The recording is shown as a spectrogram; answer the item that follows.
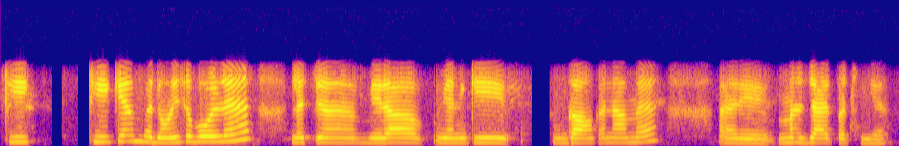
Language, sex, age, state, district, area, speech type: Hindi, female, 18-30, Uttar Pradesh, Bhadohi, urban, conversation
